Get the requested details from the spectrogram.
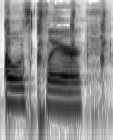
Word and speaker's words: Eau Claire: I went to a music festival in Eau Claire, Wisconsin, and I said Euclid like 8 times, and it's pronounced Eau Claire, and I sound like a goober, but yeah, it's pronounced Eau Claire.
